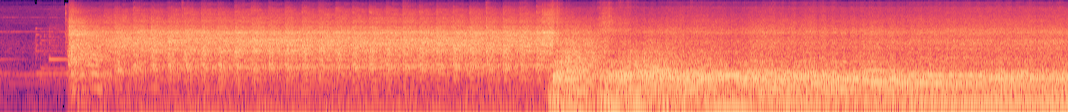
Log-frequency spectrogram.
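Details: Subaru STI started after clearing a code suspected to come from the cam sensor, a solenoid, wiring or timing. It cranks quickly into a steady even idle with a clean rev rise; the code did not return, but the battery light is on with the alternator unplugged.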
